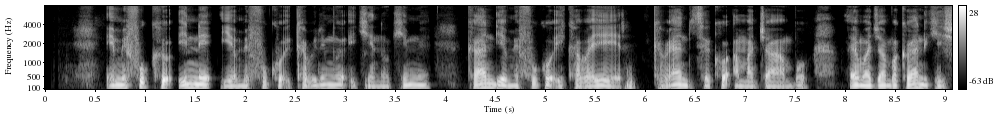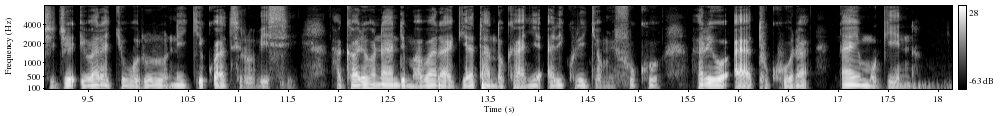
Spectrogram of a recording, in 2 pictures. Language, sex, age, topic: Rundi, female, 18-24, agriculture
